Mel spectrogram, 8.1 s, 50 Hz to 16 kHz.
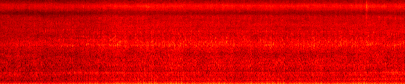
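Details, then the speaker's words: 1969 Plymouth Road Runner V8 just after swapping the old Carter carb for a 650 Holley double pumper: deep lumpy idle around 1,000 rpm, mostly smooth with faint occasional popping back through the carb; needs adjusting. "I definitely need to go through and adjust some stuff on it cuz it's kind of popping through the carb a little bit but it's sitting here idling pretty smooth"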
